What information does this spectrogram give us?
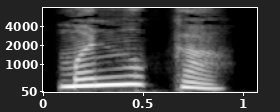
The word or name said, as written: ಮನೆಮಗ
